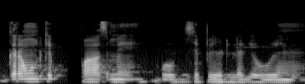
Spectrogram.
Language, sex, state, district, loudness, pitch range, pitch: Hindi, male, Uttar Pradesh, Shamli, -20 LUFS, 110-120 Hz, 115 Hz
